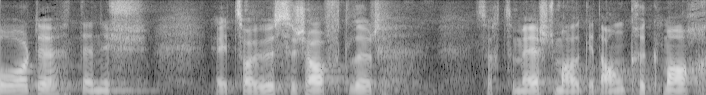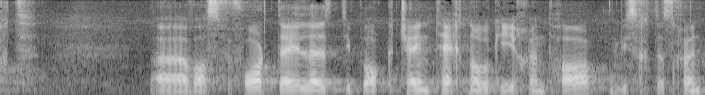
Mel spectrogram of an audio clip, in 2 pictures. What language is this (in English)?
Swiss German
